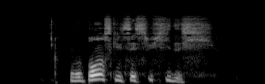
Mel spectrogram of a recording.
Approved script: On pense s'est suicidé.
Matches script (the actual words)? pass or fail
fail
